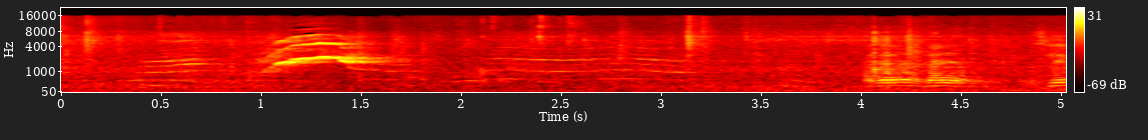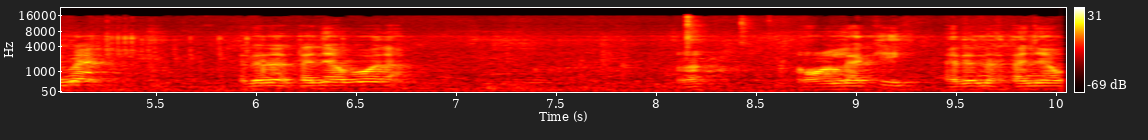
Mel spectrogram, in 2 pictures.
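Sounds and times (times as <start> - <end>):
faint high-pitched cry: 0.4 - 3.3.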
